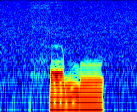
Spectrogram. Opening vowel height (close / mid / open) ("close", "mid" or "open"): mid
